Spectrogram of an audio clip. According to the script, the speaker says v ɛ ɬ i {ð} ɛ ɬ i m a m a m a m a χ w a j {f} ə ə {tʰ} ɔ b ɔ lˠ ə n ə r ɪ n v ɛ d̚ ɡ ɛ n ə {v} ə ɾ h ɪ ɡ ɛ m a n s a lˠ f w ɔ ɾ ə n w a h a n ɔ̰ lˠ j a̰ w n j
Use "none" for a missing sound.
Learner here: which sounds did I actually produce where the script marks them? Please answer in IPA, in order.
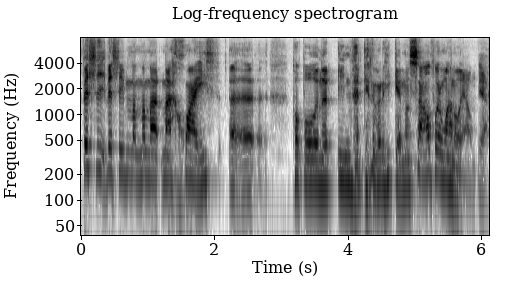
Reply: v, θ, pʰ, v

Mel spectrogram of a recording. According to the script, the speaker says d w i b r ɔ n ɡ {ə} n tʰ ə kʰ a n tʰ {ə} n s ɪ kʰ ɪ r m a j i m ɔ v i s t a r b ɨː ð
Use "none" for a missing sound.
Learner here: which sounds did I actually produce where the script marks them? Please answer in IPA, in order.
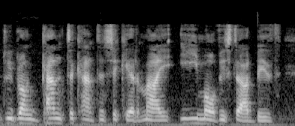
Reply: a, ə

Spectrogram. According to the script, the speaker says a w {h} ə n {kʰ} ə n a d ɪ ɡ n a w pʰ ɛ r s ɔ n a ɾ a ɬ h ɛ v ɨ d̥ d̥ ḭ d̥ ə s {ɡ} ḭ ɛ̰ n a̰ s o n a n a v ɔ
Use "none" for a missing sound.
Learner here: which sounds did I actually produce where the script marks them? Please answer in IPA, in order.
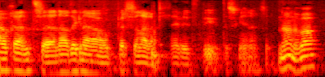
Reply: χ, tʰ, k

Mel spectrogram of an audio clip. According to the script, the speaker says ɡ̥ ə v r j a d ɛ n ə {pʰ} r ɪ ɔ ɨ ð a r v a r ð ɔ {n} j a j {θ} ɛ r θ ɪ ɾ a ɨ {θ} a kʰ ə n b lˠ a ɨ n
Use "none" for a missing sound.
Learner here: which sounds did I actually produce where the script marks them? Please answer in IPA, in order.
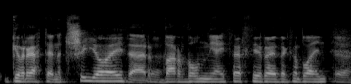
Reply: tʰ, n, θ, ð

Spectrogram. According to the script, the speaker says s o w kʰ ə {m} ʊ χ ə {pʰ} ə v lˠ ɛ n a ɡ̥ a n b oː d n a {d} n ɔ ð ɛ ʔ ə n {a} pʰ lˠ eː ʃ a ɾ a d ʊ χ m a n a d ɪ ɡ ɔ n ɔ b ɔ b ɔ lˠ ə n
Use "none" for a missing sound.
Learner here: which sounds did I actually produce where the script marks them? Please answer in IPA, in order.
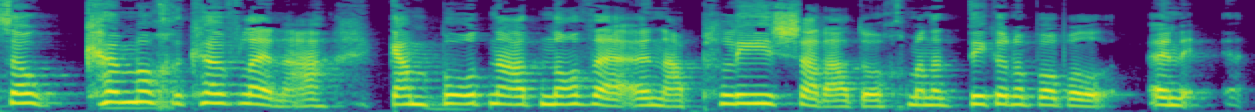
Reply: m, kʰ, d, a

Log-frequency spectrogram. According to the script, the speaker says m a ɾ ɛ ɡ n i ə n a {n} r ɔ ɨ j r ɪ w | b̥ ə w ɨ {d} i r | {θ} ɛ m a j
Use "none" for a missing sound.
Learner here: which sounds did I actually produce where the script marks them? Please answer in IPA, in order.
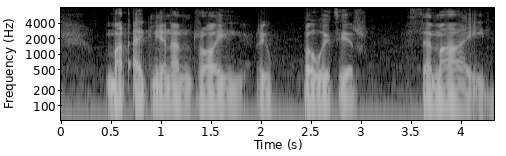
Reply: n, d, θ

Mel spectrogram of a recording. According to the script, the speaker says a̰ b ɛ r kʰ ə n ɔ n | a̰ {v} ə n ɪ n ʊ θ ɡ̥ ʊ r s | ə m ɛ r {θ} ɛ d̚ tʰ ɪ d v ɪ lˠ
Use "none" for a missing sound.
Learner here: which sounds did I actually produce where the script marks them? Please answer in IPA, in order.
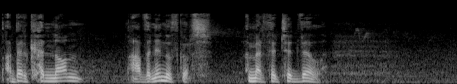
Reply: v, θ

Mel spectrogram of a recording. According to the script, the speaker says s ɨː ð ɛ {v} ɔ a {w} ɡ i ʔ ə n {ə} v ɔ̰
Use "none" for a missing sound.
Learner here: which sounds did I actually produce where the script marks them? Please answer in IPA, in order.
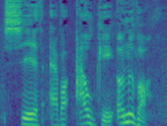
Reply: v, w, ə

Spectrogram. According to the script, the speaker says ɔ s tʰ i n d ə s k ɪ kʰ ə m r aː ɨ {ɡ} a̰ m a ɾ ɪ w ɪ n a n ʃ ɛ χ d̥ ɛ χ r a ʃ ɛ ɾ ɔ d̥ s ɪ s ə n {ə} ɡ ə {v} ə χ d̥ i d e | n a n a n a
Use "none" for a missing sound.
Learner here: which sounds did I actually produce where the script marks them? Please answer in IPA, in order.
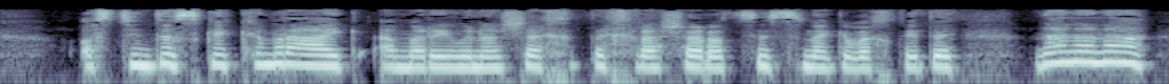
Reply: ɡ, a, v

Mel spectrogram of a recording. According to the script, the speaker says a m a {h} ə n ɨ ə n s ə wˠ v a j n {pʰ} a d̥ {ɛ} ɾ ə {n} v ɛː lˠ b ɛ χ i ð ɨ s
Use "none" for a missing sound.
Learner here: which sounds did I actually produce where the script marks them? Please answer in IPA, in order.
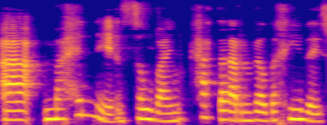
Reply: h, kʰ, a, n

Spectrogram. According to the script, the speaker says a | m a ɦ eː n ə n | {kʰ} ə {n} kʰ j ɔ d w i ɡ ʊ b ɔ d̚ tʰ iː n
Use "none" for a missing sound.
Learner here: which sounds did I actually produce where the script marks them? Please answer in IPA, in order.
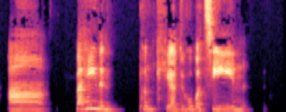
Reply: pʰ, ŋ

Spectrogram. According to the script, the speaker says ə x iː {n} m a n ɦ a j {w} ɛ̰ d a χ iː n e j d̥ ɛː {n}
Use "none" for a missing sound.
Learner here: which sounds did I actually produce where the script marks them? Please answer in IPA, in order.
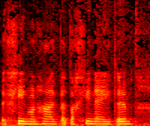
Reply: n, b, m

